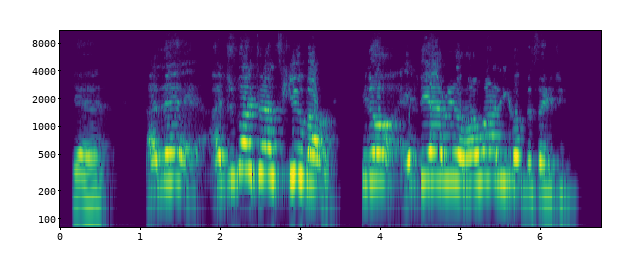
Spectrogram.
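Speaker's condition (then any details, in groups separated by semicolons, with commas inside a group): Cerebral palsy; cerebral palsy since childhood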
